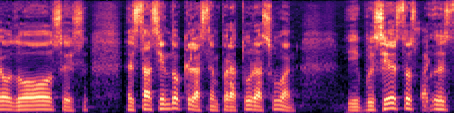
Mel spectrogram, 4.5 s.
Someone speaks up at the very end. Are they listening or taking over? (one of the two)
listening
